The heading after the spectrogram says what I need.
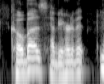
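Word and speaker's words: Qobuz: off, but it's Q O B U Z Kobuzz.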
